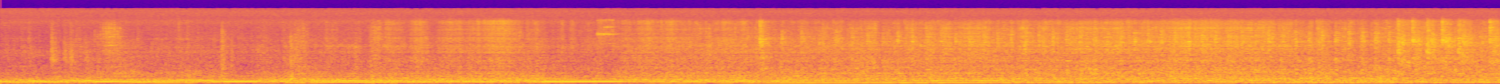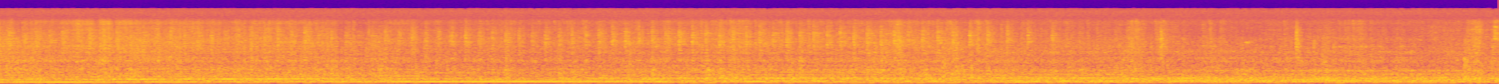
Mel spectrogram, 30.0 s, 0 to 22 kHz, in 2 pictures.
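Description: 1927 Standard stock electric tube train running on the line, heard from the driver's cab: a steady motor hum that shifts in pitch, over loud running noise, with scattered clicks from the wheels.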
